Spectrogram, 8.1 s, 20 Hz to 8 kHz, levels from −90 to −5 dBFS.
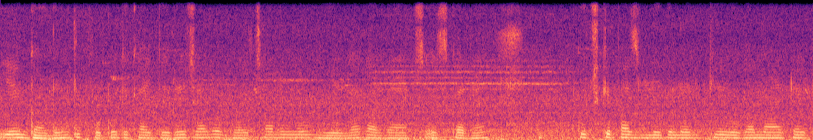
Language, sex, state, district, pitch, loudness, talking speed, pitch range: Hindi, female, Bihar, Kishanganj, 160 Hz, -16 LUFS, 220 wpm, 155-170 Hz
